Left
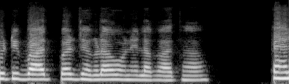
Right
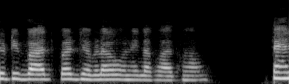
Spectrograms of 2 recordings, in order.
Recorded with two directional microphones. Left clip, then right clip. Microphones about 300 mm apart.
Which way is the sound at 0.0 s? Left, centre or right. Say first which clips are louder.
Left 7 dB; left.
